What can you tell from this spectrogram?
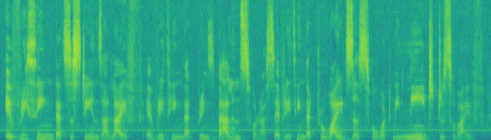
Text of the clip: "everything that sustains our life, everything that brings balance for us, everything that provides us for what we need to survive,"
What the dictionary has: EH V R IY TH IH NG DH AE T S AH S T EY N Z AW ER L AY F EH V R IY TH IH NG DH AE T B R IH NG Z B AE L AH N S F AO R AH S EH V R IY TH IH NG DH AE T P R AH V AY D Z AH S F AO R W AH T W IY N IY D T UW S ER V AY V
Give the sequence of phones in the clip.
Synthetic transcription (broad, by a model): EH V R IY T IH NG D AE T S AH S T EY N Z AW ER L AY F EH V R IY T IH NG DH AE T B R IH NG Z B AE L AH N S F AO R AH S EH V R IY T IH NG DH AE T P R AH V AY D Z AH S F AO R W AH T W IY N IY D T UW S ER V AY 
